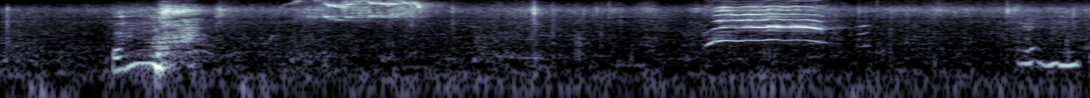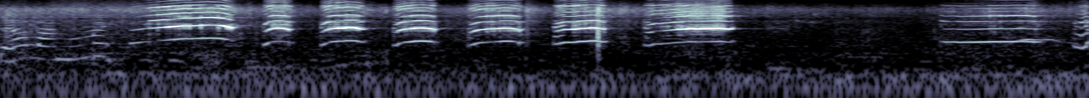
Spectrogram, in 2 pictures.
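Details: A wild baby monkey in the Angkor Park forest area cries loudly in a run of high, wavering, arched squeals, hungry and calling its mother.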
